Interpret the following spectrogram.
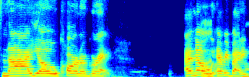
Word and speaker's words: Nayo: know my name it's nayo carter gray i know everybody does it looks like mayo pronounced it neo it's all good um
